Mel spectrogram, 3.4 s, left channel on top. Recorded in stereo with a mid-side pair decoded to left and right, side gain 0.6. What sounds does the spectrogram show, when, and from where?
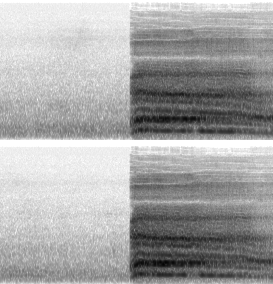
1.6 s a shout: 35° right, 1.3 m; by 3.4 s 30° left, 1.4 m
